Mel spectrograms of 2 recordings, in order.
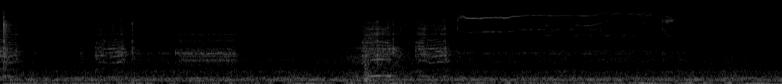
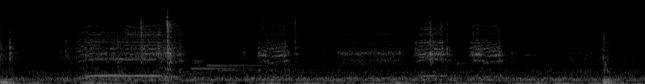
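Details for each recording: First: Panasonic AG-HVX200P DVCPRO 3CCD camcorder, first tape load: short motor whirs, rising high squeal and uneven clicks as the transport loads; sounds rough, no error codes, tape compartment feels loose, cause unclear; a second load sounded better. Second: Panasonic AG-HVX200P DVCPRO camcorder, tape loading retried after a rough first attempt: short whirring motor bursts with light clicks in a smooth, even sequence, no catching or grinding; tape loading mechanism sounds healthy, no error codes.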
